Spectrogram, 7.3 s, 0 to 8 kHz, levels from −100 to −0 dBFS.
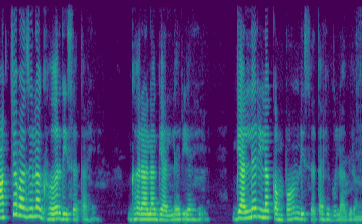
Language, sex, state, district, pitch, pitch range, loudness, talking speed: Marathi, female, Maharashtra, Solapur, 185 Hz, 180-220 Hz, -20 LUFS, 115 wpm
